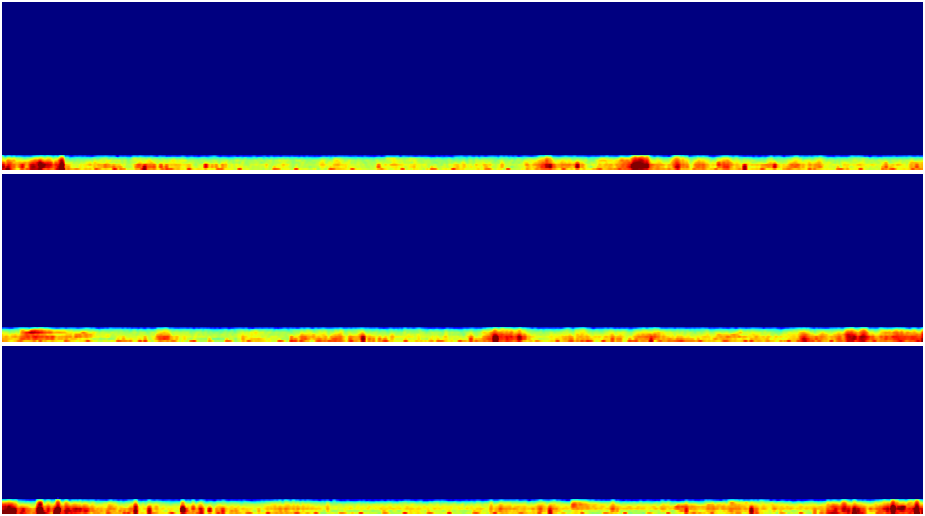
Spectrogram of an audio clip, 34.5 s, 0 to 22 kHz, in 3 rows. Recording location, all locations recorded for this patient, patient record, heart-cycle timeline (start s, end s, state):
tricuspid valve (TV)
aortic valve (AV)+pulmonary valve (PV)+tricuspid valve (TV)+mitral valve (MV)
#Age: Child
#Sex: Female
#Height: 133.0 cm
#Weight: 28.8 kg
#Pregnancy status: False
#Murmur: Absent
#Murmur locations: nan
#Most audible location: nan
#Systolic murmur timing: nan
#Systolic murmur shape: nan
#Systolic murmur grading: nan
#Systolic murmur pitch: nan
#Systolic murmur quality: nan
#Diastolic murmur timing: nan
#Diastolic murmur shape: nan
#Diastolic murmur grading: nan
#Diastolic murmur pitch: nan
#Diastolic murmur quality: nan
#Outcome: Abnormal
#Campaign: 2015 screening campaign
0.00	2.42	unannotated
2.42	2.68	diastole
2.68	2.82	S1
2.82	2.94	systole
2.94	3.04	S2
3.04	3.38	diastole
3.38	3.52	S1
3.52	3.66	systole
3.66	3.76	S2
3.76	4.08	diastole
4.08	4.22	S1
4.22	4.32	systole
4.32	4.42	S2
4.42	4.74	diastole
4.74	4.82	S1
4.82	4.98	systole
4.98	5.08	S2
5.08	5.38	diastole
5.38	5.46	S1
5.46	5.62	systole
5.62	5.72	S2
5.72	6.04	diastole
6.04	6.14	S1
6.14	6.30	systole
6.30	6.40	S2
6.40	6.72	diastole
6.72	6.86	S1
6.86	7.00	systole
7.00	7.10	S2
7.10	7.40	diastole
7.40	7.50	S1
7.50	7.68	systole
7.68	7.76	S2
7.76	8.62	unannotated
8.62	8.76	S1
8.76	8.90	systole
8.90	9.00	S2
9.00	9.24	diastole
9.24	9.36	S1
9.36	9.48	systole
9.48	9.58	S2
9.58	9.84	diastole
9.84	9.94	S1
9.94	10.06	systole
10.06	10.16	S2
10.16	10.42	diastole
10.42	10.58	S1
10.58	10.70	systole
10.70	10.80	S2
10.80	11.08	diastole
11.08	11.24	S1
11.24	11.36	systole
11.36	11.46	S2
11.46	11.70	diastole
11.70	11.82	S1
11.82	11.96	systole
11.96	12.08	S2
12.08	12.34	diastole
12.34	12.42	S1
12.42	12.56	systole
12.56	12.66	S2
12.66	12.94	diastole
12.94	13.10	S1
13.10	13.22	systole
13.22	13.38	S2
13.38	13.64	diastole
13.64	13.74	S1
13.74	13.87	systole
13.87	14.00	S2
14.00	14.32	diastole
14.32	14.42	S1
14.42	14.54	systole
14.54	14.66	S2
14.66	14.96	diastole
14.96	15.06	S1
15.06	15.22	systole
15.22	15.32	S2
15.32	15.58	diastole
15.58	15.74	S1
15.74	15.85	systole
15.85	15.95	S2
15.95	16.26	diastole
16.26	16.42	S1
16.42	16.53	systole
16.53	16.64	S2
16.64	16.92	diastole
16.92	17.08	S1
17.08	17.20	systole
17.20	17.30	S2
17.30	17.60	diastole
17.60	34.54	unannotated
